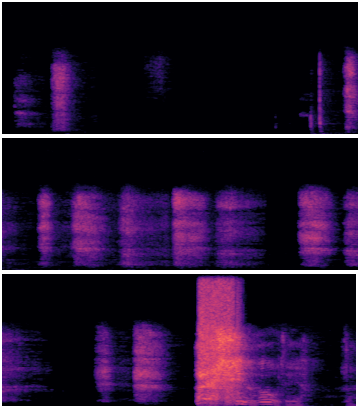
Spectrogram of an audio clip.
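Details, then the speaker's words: Person having a sneezing fit: a run of short, sharp intakes and puffs of breath building up, ending in one loud full sneeze. "Here we go again. Oh. Oh no. It's not. It's another one coming. Knew there was one. How many are we gonna get?"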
